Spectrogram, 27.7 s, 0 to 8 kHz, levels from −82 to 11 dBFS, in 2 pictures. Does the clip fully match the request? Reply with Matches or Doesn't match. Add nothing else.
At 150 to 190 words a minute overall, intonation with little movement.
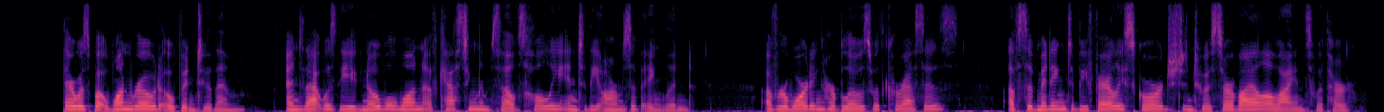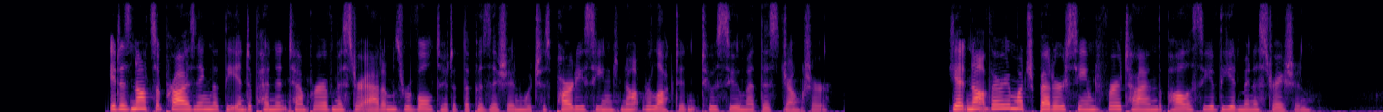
Matches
